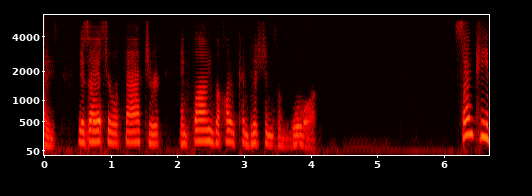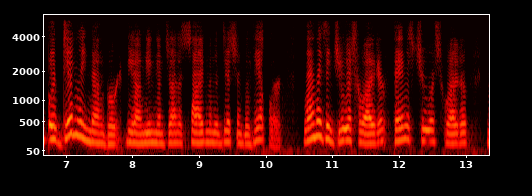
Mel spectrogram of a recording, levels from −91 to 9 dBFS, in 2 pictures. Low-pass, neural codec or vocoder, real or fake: 5.4 kHz; codec, 16 kHz, 0.5 kbps, FreqCodec, smaller model; fake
